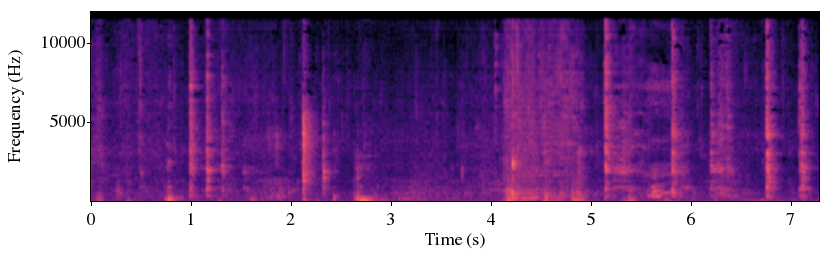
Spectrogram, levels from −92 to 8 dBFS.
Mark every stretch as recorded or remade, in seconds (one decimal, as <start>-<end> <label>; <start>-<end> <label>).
0.0-0.9 recorded; 0.9-2.0 remade; 2.0-3.1 recorded; 3.1-5.6 remade; 5.6-7.3 recorded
